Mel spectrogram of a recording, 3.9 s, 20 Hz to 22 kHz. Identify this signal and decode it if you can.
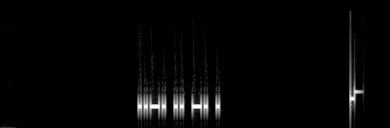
Morse code, heard as a keyed tone, about 40 wpm, 700 Hz. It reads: FINE
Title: Four Letter Words - 40wpm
